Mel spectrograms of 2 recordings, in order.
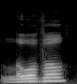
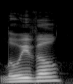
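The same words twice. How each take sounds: First: It is said without an 'ee' sound after 'Lou'. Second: It is said with an 'ee' sound after 'Lou'. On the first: The speaker calls it right. "if you don't pronounce it Louisville" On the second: The speaker calls it wrong. "with the E sound, you will get harassed"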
